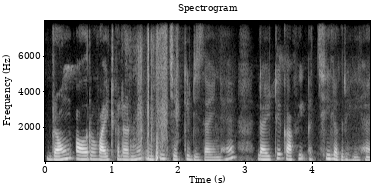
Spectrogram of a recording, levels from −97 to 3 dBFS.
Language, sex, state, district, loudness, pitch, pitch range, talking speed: Hindi, female, Chhattisgarh, Raipur, -20 LUFS, 195 Hz, 185-225 Hz, 195 wpm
